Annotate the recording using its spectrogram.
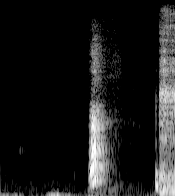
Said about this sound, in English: There's nothing to bark at, bro. Are you barking at Raven?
